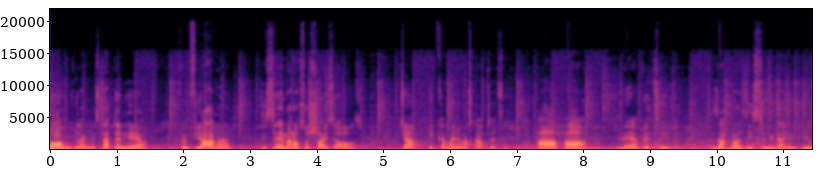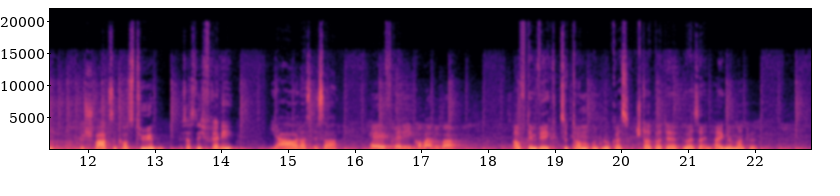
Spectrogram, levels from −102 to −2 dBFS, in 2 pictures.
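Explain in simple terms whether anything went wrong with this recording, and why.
Nothing went wrong here: no dropouts, glitches, distortion or timing faults are audible anywhere in the recording.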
